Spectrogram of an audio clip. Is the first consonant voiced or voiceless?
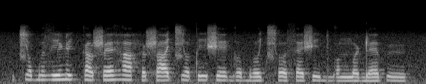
voiceless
